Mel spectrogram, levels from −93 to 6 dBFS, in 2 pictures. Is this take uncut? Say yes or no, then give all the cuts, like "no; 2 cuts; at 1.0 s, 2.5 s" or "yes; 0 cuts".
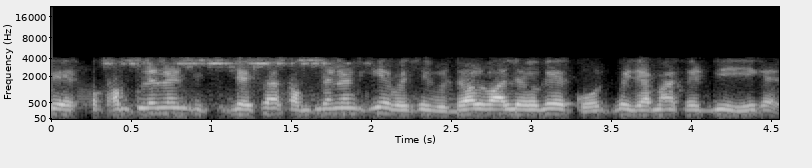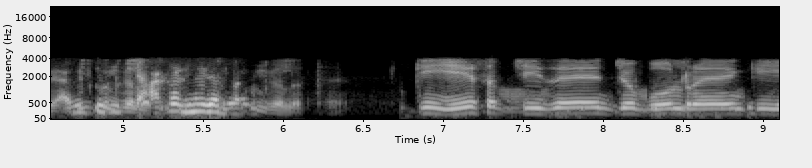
no; 1 cut; at 6.7 s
